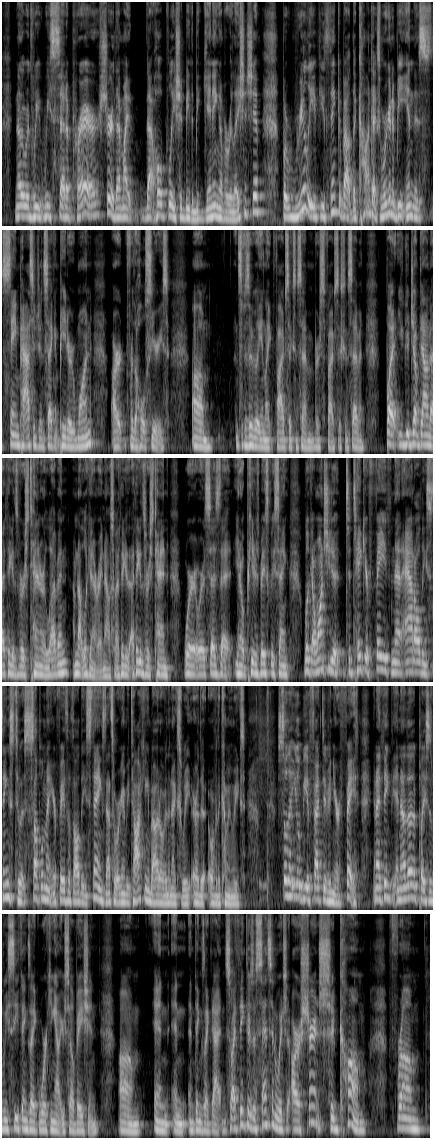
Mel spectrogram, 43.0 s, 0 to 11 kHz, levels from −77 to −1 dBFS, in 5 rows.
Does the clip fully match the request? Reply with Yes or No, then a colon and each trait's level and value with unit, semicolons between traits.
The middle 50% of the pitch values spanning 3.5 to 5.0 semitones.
Yes: average, 4.5 semitones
